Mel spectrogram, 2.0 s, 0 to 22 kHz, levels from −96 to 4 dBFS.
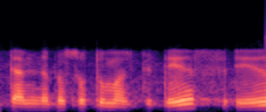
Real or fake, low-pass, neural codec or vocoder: fake; 5.4 kHz; codec, 16 kHz, 4 kbps, X-Codec, HuBERT features, trained on balanced general audio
